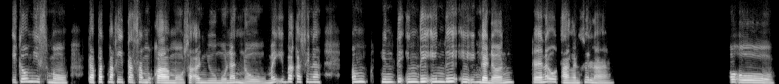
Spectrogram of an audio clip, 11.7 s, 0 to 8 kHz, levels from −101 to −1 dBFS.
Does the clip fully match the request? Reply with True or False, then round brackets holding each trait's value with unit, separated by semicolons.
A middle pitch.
False (215 Hz)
